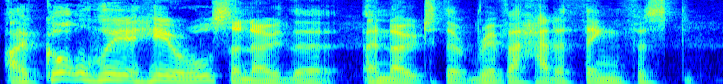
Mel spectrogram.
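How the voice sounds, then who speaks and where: A man's voice: mid-range voice, sing-song, normal speed. A man co-hosting a podcast, casually and a little hesitantly piecing together the plot of a TV episode, with informal, sweary language. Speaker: podcast co-host. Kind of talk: casual chat recapping a TV episode.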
